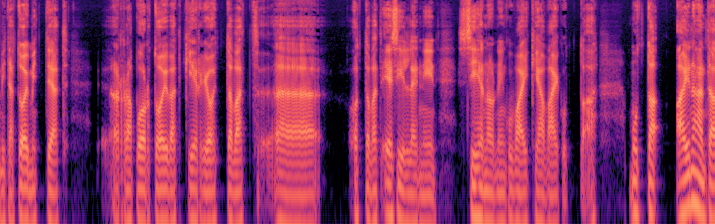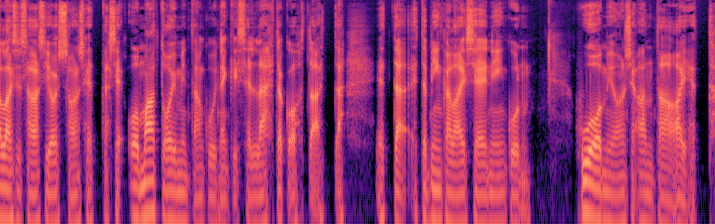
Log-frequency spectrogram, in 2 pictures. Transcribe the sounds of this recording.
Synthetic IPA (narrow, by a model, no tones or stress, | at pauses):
mit̪æt̪oimit̪ːɑjɑt̪ | rɑport̪oiʋɑt̪kirjoit̪ːɑʋɑt̪əː | ot̪ːɑʋɑt̪esilːenniːnsiːhenonniːŋkuʋʋɑikeɑʋɑikut̪ːɑ̰ː | mut̪ːɑ | ʔɑinɑhɑnt̪ælːɑisisːɑɑsioisːɑonseet̪ːæseʔomɑt̪oimint̪ɑoŋkuit̪eŋkissellæht̪økoht̪ɑ̰ḛt̪ːæ̰et̪ːæ̰ʔet̪ːæmiŋkælɑiseːniːŋkun | huomioːnsḛʔɑnt̪ɑːɑ̰ihet̪ːɑ̥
